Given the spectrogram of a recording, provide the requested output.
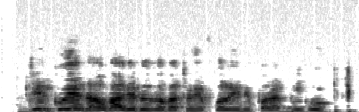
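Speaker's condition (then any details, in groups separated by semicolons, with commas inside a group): Cerebral palsy; does not walk, uses wheelchair with leg strap; transfers from wheelchair independently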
